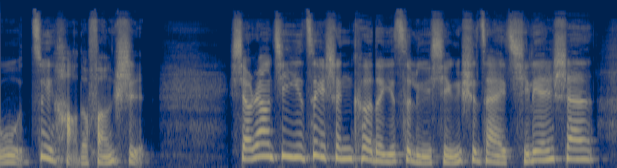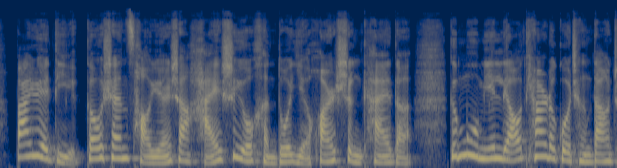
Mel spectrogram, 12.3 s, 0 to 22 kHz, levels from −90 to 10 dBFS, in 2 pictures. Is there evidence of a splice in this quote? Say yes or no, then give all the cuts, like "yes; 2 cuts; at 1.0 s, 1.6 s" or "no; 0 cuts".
no; 0 cuts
